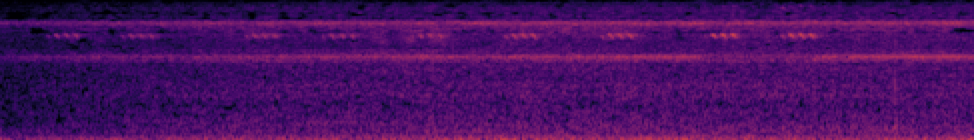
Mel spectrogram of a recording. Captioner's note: crickets chirping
